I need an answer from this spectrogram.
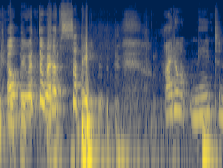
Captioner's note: laughing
